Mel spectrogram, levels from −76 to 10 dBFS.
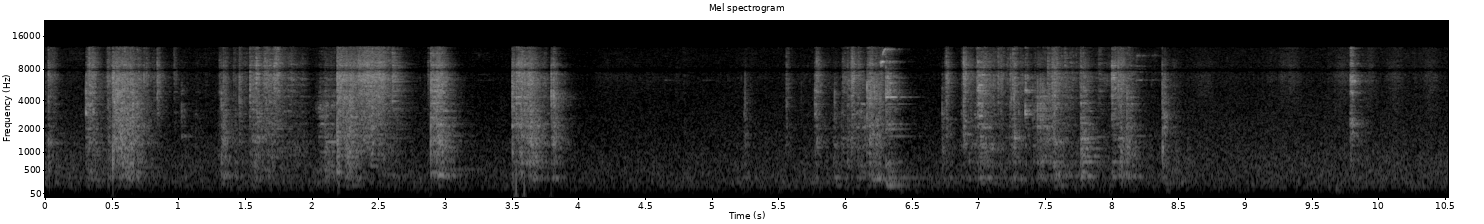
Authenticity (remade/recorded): recorded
